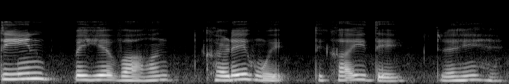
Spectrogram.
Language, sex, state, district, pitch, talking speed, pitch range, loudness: Hindi, female, Bihar, Gaya, 200 Hz, 105 wpm, 180-215 Hz, -15 LUFS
